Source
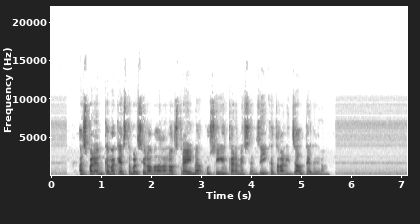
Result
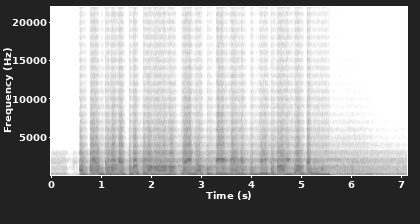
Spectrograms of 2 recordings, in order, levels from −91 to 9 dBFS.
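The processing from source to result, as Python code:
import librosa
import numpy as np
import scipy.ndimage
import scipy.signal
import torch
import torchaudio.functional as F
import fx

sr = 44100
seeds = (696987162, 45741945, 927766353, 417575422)

p1 = fx.cvsd(x, sr, bps=16000)
p2 = fx.hum_notches(p1, sr, base_hz=60, count=5, at=(4.19, 5.15))
p3 = fx.schmitt(p2, sr, flips_db=-37.5)
p4 = p2 + (p3 * librosa.db_to_amplitude(-8.0))
p5 = fx.chorus_voices(p4, sr, voices=2, hz=0.35, base_ms=22, depth_ms=4.4, mix_pct=40)
p6 = np.clip(p5, -10.0 ** (-31.0 / 20.0), 10.0 ** (-31.0 / 20.0))
p7 = p6 + 0.57 * np.pad(p6, (int(1.0 * sr / 1000.0), 0))[:len(p6)]
p8 = fx.echo_diffused(p7, sr, ms=1019, feedback_pct=43, wet_db=-14.5)
y = p8 * librosa.db_to_amplitude(-5.5)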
